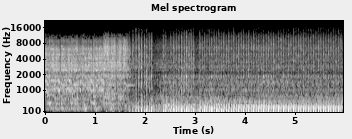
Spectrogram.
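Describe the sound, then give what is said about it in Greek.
A small air-cooled, rear-drive Fiat 500 engine cranks and catches, then settles into a steady, rapid, throbbing idle with a dense, rattly low pulse, loud and alone with no voices. “Ένα αυτοκίνητο εξαιρετικό, ένα αυτοκίνητο αερόψυχτο με την κίνηση πίσω.”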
